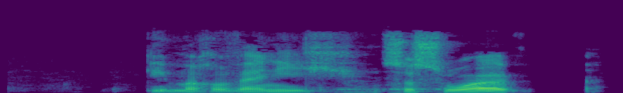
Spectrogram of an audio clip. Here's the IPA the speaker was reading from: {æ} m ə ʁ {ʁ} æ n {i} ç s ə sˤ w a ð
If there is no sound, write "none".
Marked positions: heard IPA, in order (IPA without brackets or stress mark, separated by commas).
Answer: i, v, i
